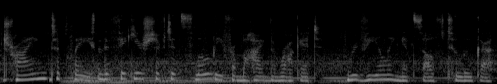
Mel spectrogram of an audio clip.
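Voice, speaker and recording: A woman giving an even storybook narration of a game's scenes. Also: medium pitch, moderate pace, very noisy.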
